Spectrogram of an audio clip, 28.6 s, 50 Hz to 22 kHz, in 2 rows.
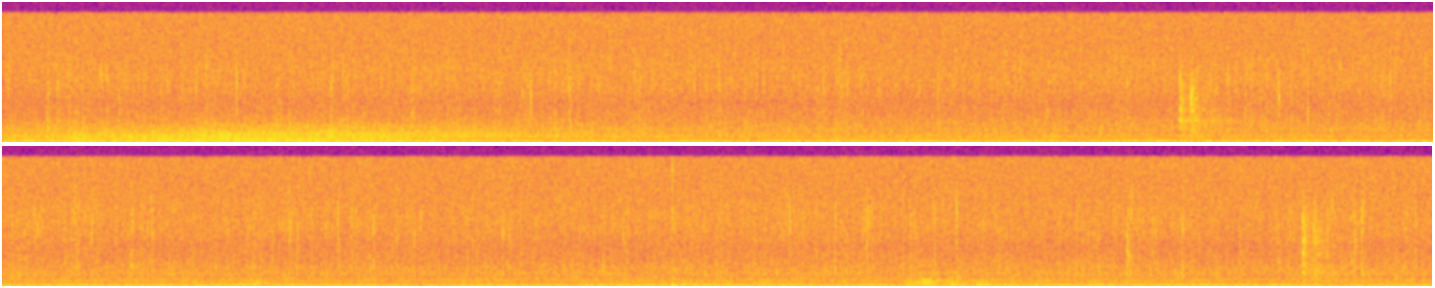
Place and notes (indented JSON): {
  "title": "Ascolto il tuo cuore, città. I listen to your heart, city. Several chapters **SCROLL DOWN FOR ALL RECORDINGS** - Round midnight with light rain in the time of COVID19 Soundscape",
  "date": "2020-06-08 23:42:00",
  "description": "\"Round midnight with light rain in the time of COVID19\" Soundscape\nChapter CIII of Ascolto il tuo cuore, città, I listen to your heart, city\nMonday, June 8th – Tuesday June 9th 2020. Fixed position on an internal terrace at San Salvario district Turin, ninety-one days after (but day thirty-seven of Phase II and day twenty-four of Phase IIB and day eighteen of Phase IIC) of emergency disposition due to the epidemic of COVID19.\nStart at 11:42 p.m. end at 00:01 a.m. duration of recording 19'22''.",
  "latitude": "45.06",
  "longitude": "7.69",
  "altitude": "245",
  "timezone": "Europe/Rome"
}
